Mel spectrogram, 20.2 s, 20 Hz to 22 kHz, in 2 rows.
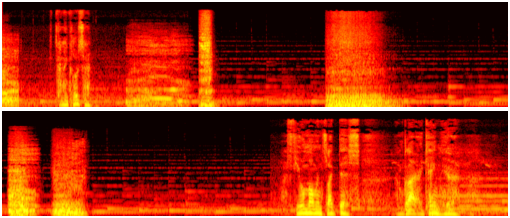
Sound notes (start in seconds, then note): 2.4 triceratops grunting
